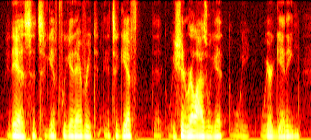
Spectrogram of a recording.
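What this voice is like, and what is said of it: Voice starting to go hoarse. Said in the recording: “Starting to lose my voice a little bit.”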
